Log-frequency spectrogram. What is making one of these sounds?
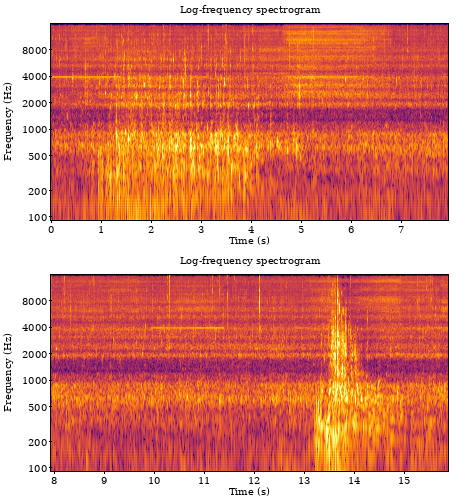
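Air bubbles rush and gurgle loudly underwater.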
